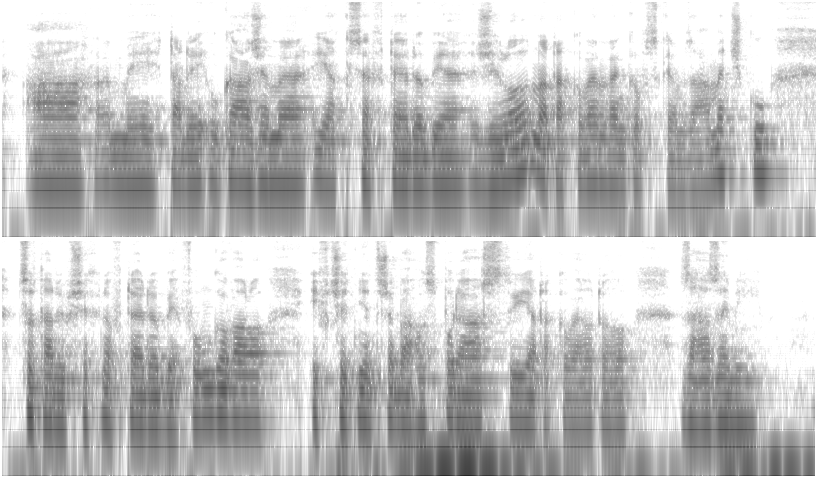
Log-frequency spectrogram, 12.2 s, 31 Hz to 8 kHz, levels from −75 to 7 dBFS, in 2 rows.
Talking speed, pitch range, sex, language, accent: 145 wpm, 105-120 Hz, male, Czech, native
